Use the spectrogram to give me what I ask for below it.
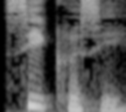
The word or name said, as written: secrecy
